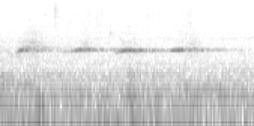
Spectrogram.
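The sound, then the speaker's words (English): A faint human whistle calling sheep holds one steady, thin pitch for nearly two seconds, wavering slightly, with no talking over it and only low background hum beneath. “Now, I can't whistle very good and still can't, but I could just barely say,”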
